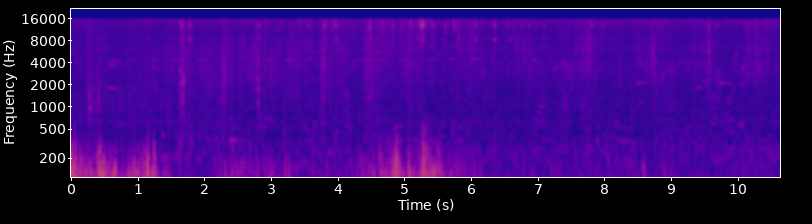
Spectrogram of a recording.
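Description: Wind buffeting an outdoor microphone in low rumbling gusts, loudest in the first second or so and again around five seconds in. Faint footsteps on a path sound between the gusts.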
